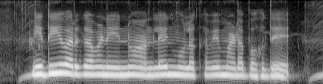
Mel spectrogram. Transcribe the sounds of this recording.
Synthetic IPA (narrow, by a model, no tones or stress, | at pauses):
nid̪iʋɐɾɡaːʋɐɳɛjɐnːuaːnlɐjnmuːlɐkɐʋe̞ːmaːɽɐbɐɦud̪e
